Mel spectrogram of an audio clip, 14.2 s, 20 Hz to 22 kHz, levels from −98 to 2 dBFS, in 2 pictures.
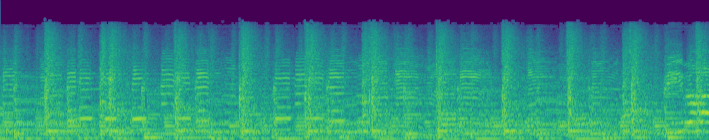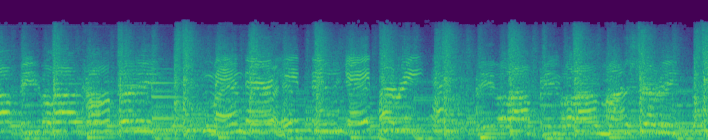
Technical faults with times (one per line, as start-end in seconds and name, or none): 0.00-14.18 MP2 compression
1.44-1.47 DAB burbling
